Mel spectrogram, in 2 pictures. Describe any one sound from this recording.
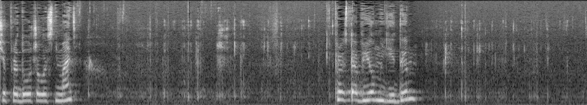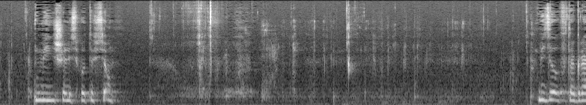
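A young woman chews a strawberry with wet, crunchy sounds.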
